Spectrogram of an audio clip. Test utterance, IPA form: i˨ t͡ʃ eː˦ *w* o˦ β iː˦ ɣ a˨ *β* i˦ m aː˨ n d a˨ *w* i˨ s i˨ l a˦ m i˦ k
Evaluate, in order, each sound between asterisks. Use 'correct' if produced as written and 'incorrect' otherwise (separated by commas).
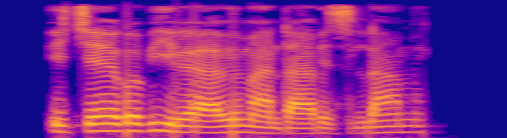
incorrect, correct, incorrect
